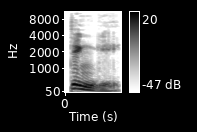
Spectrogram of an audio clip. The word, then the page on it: dinghy: anglais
